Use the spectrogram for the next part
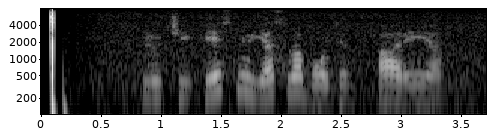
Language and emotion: Russian, neutral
